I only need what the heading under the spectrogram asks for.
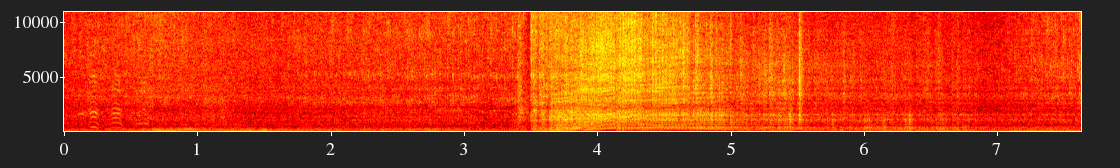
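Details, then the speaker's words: Chevy SS LS3 V8 after a catch can install: deep, steady burble, then one sharp throttle blip that rises cleanly and falls back to a smooth, even idle, engine sounding healthy. "All right. Let's make some noise. Just one time though."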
